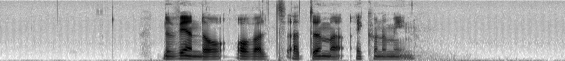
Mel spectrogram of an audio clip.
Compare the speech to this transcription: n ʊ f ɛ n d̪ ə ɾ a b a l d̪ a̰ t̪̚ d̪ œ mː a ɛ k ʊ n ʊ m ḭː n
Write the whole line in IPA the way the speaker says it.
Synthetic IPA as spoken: n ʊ v ɛ n d̪ ə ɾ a v a l t̪ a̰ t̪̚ d̪ œ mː a ɛ k ʊ n ʊ m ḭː n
